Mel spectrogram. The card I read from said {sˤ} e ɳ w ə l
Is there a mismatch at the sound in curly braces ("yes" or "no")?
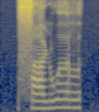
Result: no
